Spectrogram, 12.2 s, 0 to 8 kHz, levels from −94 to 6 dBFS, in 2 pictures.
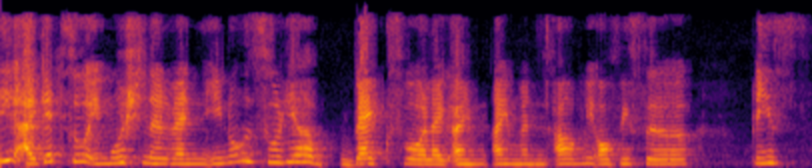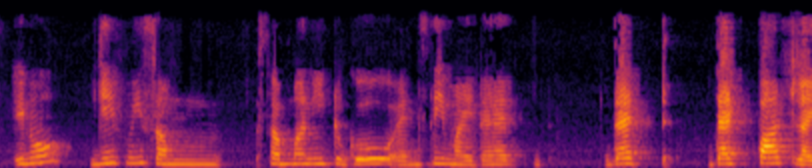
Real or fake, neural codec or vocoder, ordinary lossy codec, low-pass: fake; vocoder, 22.05 kHz, 80 mel bands, WaveNeXt; AAC, 32 kbps; 7.2 kHz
